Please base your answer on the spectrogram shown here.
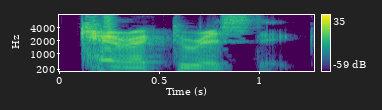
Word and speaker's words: characteristic: Our focus word this week is characteristic. Can you say characteristic? You sound great. Now, how many syllables do you hear in the word characteristic? Characteristic. That's right. 5 syllables.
